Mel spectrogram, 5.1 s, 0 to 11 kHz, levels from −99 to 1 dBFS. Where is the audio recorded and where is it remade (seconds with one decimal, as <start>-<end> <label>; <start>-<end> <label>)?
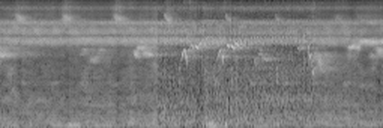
0.0-2.1 remade; 2.1-4.2 recorded; 4.2-5.1 remade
